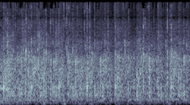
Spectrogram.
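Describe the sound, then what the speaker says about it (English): A wedding crowd claps for the bridesmaids, dense and continuous applause filling the room for a few seconds, close and lively with no clear pauses. "please, another round of applause for Anna,"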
